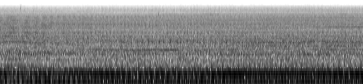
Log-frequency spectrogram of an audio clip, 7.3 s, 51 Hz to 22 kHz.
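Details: Seat Cupra 2.0 TSI (CJX) with forged internals, first start after rebuild, after oil pressure was built by cranking with the coils disconnected. It settles into a steady, even idle with a smooth low rumble and no knock or rattle while warming. Normal idle.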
